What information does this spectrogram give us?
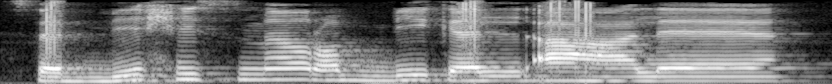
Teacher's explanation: فعلينا أن نمد الألف التي في نهاية الكلمة بمقدار حركتين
